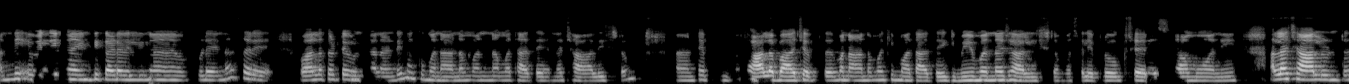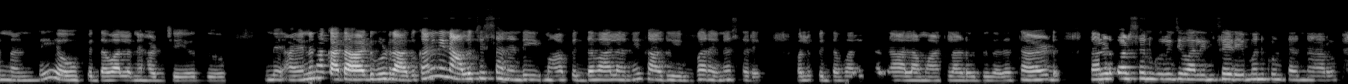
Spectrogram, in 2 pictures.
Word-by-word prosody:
అన్నీ 230 +5 -1 0.2
వెళ్ళిన 345 - 0
ఇంటికాడ 220 0 +1
వెళ్ళినప్పుడైనా 205 +1 -3
సరే, 225 -6 -1 0.4
వాళ్ళతోటే 225 +3 -1
ఉంటానండి. 190 +2 -7
నాకు 265 -6 -7
మా - - -2
నాన్నమ్మ 190 +2 -4
అన్న, 190 0 -7
మా 195 - -6
తాతయ్య 180 0 -3
అన్న 180 0 -10
చాలా 170 0 -2
ఇష్టం. 200 +7 -9 0.6
అంటే 185 +4 -5 0.5
చాలా 190 +2 +6
బా 185 - +7
చెప్తారు. 190 -1 -1
మా - - +1
నానమ్మకి, 200 +2 -3
మా 180 - 0
తాతయ్యకి 180 +1 -2
మేమన్నా 195 +1 +4
చాలా 175 -2 +3
ఇష్టం 175 -1 -10
అసలు. 180 +1 -4
ఎప్పుడో 180 +1 -1
ఒకసారి 180 0 0
ఒస్తాము 180 -3 -3
అని, 175 +2 -6 0.4
అలా 250 +2 +8
చాలు 215 -1 +9
ఉంటుందండి. 205 +2 -4 0.2
ఓ - - +4 0.2
పెద్ద 190 0 -4
వాళ్ళని 190 -1 0
హర్ట్ 175 -1 -5
చేయొద్దు. 175 0 -6 0.6
నె 210 - -3
అయినా 210 +6 +1
నాకు 295 -5 +6
థాట్ 220 0 +9
గూడా 255 0 +3
రాదు. 205 0 +4
కానీ, 280 +6 +4
నేను 355 -5 +6
ఆలోచిస్తానండి. 255 -4 0 0.2
మా 200 - -4 0.2
పెద్దవాళ్ళు 210 +2 0
అనే 220 +5 -7
కాదు. 210 -2 0
ఎవ్వరైనా 205 +2 -3
సరే. 180 -3 -7 0.4
వాళ్ళు 190 +1 -5
పెద్దవాళ్ళు 190 +1 -7
కదా! 195 +1 -8
అలా 185 0 0
మాట్లాడొద్దు 185 0 -5
కదా! 175 +2 -4
థర్డ్ 210 +1 +3 0.4
థర్డ్ 250 +3 +3
పర్సన్ 270 -1 +3
గురించి 245 0 -1
వాళ్ళు 225 -1 +1
ఇన్సైడ్ 230 +1 +1
ఏమనుకుంటున్నారు, 215 -4 -4
200 Hz, 150 wpm, -22 LUFS, 185-225 Hz, 0.6 s, చాలు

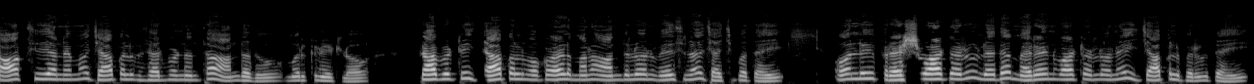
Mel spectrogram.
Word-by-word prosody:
Oxygen 240 -1 0
ఏమో 245 +4 -7
చాపలకు 220 0 -1
సరిపడినంత 205 +1 -4 0.2
అందదు 170 -4 -3 0.3
మురికి 185 +1 -5
నీటిలో 145 -4 -4 0.7
కాబట్టి, 240 +3 +4 0.2
చాపలు 240 +4 +5
ఒకవేళ 220 +3 +2
మనం 225 +1 -2
అందులోను 225 +2 -2
వేసినా 220 +2 -2
చచ్చిపోతాయి. 170 -4 -3 0.7
ఓన్లీ 260 +2 +2 0.2
ఫ్రెష్ 210 0 +4
వాటరు 245 +2 +6
లేదా 230 +4 +2
మెరైన్ 230 +5 +1
వాటర్‌లోనే 225 +1 -1
ఈ - - -10
చాపలు 205 +3 +1
పెరుగుతాయి. 165 -5 -4
220 Hz, 110 wpm, -23 LUFS, 195-235 Hz, 0.7 s, వాటరు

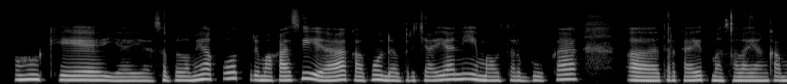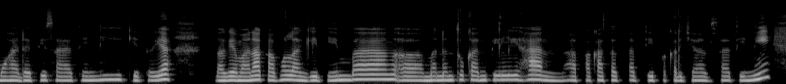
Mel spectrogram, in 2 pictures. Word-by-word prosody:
Oke. 220 -1 +1 0.4
Ya 175 -2 0
ya, 175 0 -2
sebelumnya 190 +6 -1
aku 275 +3 -2
terima 200 -4 0
kasih 195 +7 -1 0.2
ya, 185 +2 +3
kamu 200 +3 -1
udah 185 -2 +1
percaya 190 +5 -2
nih 240 -1 +2
mau 190 -2 +2
terbuka, 190 +6 -3 0.4
eee, 185 -3 +2
terkait 190 +1 -2
masalah 180 -1 0
yang 180 0 +1
kamu 185 0 0 0.2
hadapi 185 +2 -2
saat 185 -2 -3
ini, 210 +3 +1
gitu 190 -2 -5
ya. 230 +3 +4 0.4
Bagaimana 185 +2 +4
kamu 210 +1 0
lagi 185 -2 +2
bimbang, 230 +5 +3
eee, 185 -2 +1
menentukan 195 +1 +1
pilihan 205 -3 +1
apakah 190 +1 -4
tetap 190 0 -6
di 190 - -3
pekerjaan 185 0 -4
saat 185 +2 -8
ini 225 - +2
190 Hz, 140 wpm, -27 LUFS, 185-210 Hz, 0.4 s, ya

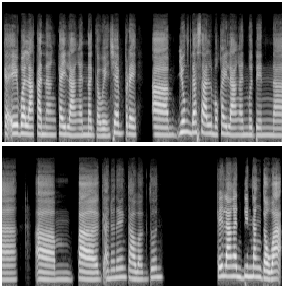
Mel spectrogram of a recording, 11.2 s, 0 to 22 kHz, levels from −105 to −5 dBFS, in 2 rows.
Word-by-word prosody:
ka, 240 - -2
eh 250 0 +4
wala 240 -2 +4
ka 230 0 +1
ng 220 -1 -5
kailangan 210 -3 0
na 215 -1 -2
gawin 195 -1 -3
siyempre, 250 -3 -1 0.3
uhm, 215 -1 +2
yung 295 +2 +1
dasal 265 -3 +1
mo 225 - -3
kailangan 215 -3 -1
mo 220 -1 -5
din 210 0 -6
na 195 -1 -3 0.4
uhm, 200 -1 -1
'pag 205 -2 +3
ano 230 +2 -5
na 255 +2 -4
yung 265 - -6
tawag 210 -3 -3
dun 260 +1 -6 1.1
kailangan 285 -1 +4
din 280 +3 0
ng 270 -1 +2
gawa. 220 -1 +4
220 Hz, 150 wpm, -22 LUFS, 205-250 Hz, 1.1 s, eh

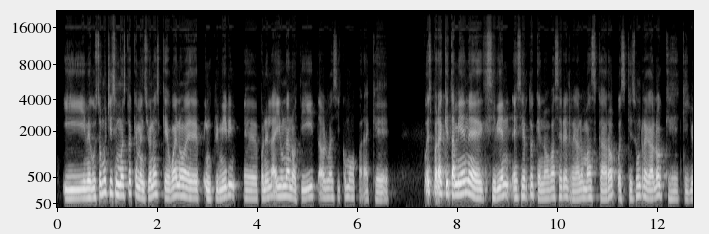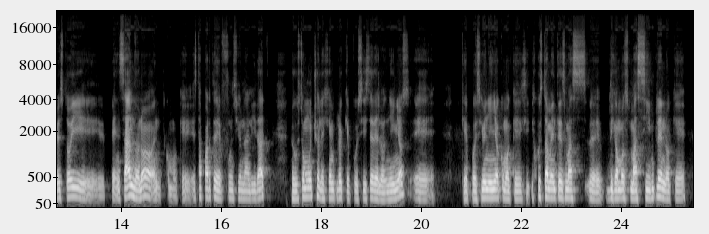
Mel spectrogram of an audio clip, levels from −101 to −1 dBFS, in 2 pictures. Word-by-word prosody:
y 130 +1 +5
me 140 - +6
gustó 145 +7 +2
muchísimo 200 -4 +4
esto 195 +4 -1
que 180 - -2
mencionas 145 +8 +2
que 145 -8 -2
bueno, 160 +3 +4
eh, 135 -2 +1
imprimir, 135 - 0
eh, 125 -1 -1
ponerle 135 +4 0
ahí 160 - +3
una 160 0 +4
notita, 140 +3 -1
algo 140 +1 -2
así 135 -1 -10
como 145 -1 -6
para 115 - -9
que 110 -1 -5 0.7
pues, - - 0
para 105 - +5
que 195 - +4
también, 190 +3 +6
eh, 140 -7 +5
si 135 0 -3
bien 160 +6 +3
es 140 0 -1
cierto 160 +2 -2
que 130 - -2
no 125 +1 -2
va 145 - +1
a - - -10
ser 155 +1 -5
el 155 -2 -2
regalo 120 +2 -2
más 145 +1 -1
caro, 120 -4 -1
pues, 125 0 -5
que 130 - -6
es 125 - -12
un 170 - 0
regalo 165 +3 +1
que 120 -2 -9
que 115 -2 -10
yo 125 +2 -2
estoy 140 0 -3
pensando, 150 -4 +2
¿no? 155 +4 +2
En 60 0 -6
como - - -13
que - - -11
esta 145 +2 -8
parte 145 +1 -2
de 125 -2 -1
funcionalidad, 125 -1 -4 0.5
me 120 - -1
gustó 120 +4 -4
mucho 145 +2 -1
el 130 - -2
ejemplo 130 +1 -3
que 120 - -8
pusiste 120 +2 -5
de 120 - +3
los 105 -1 -1
niños, 135 - -1
eh, 110 -2 -7 0.5
que 115 - -3
pues, 120 -2 -3
si 135 - -1
un 135 - +6
niño 135 0 +4
como 120 -3 -1
que 120 -1 -4 0.2
justamente 140 -2 +1
es 135 - -1
más, 130 0 -3
eh, 115 -2 -2
digamos, 130 +1 0
más 120 -1 0
simple 135 +4 0
en 135 - +3
lo 115 -1 -1
que 120 0 -7
135 Hz, 200 wpm, -20 LUFS, 125-150 Hz, 0.7 s, me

